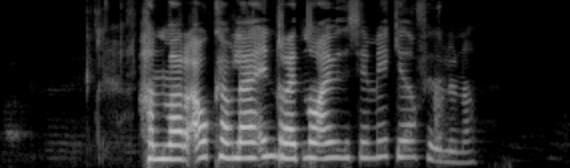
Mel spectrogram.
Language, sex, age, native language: Icelandic, female, 20-29, Icelandic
